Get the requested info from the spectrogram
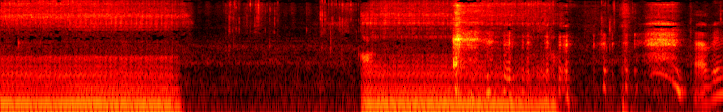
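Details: A family's Shiba Inu growls at its owners out of affection rather than anger. Two long, low, throaty rumbles, each about two seconds, are split by a quiet gap. Japanese speech and light clatter follow the second one.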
